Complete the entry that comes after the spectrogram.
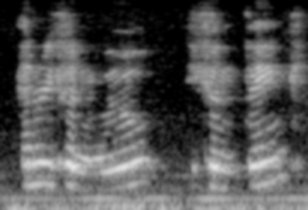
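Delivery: plain reading voice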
